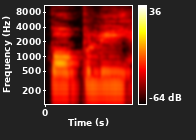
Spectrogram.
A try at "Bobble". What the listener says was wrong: It's Bobble. Silent E. You said Bobbly Hat.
